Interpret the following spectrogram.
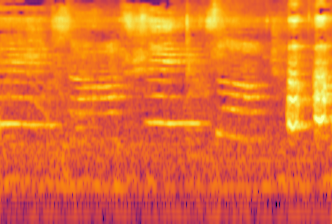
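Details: A Chihuahua howling in response to a turkey call gives a run of thin, drawn-out howls, each about half a second, some sliding downward, before loud harsh gobbling bursts from the turkey call close the clip.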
